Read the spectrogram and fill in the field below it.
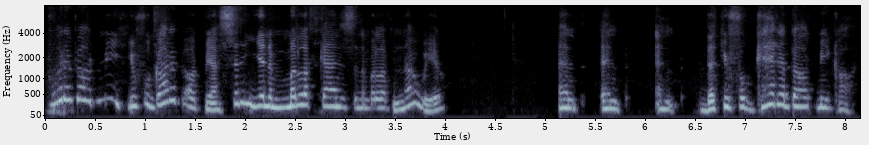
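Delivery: high, aggrieved plea; anxious, frustrated. Retold or imitated. Feeling forgotten in Kansas, pleads with God, frustrated. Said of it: "anxious and I get frustrated".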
